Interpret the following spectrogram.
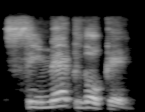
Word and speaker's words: sinécdoque: La otra se llama sinécdoque. Sinec con C de Carlos, primero con S, sinécdoque. Sinécdoque, y ponle acento en la primera E.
